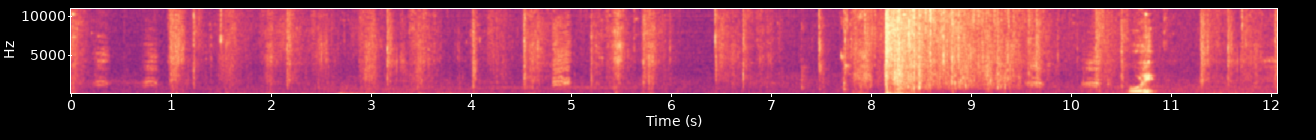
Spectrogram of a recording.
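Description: Hands grip and scrape against rock in quick, scattered knocks.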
